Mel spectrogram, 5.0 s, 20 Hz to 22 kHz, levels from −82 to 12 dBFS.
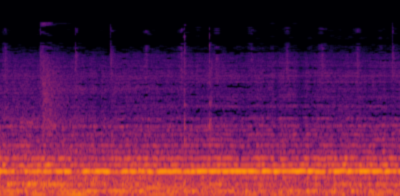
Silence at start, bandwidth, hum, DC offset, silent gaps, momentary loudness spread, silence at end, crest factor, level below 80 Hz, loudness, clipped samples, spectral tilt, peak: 0 s; 8.6 kHz; none; under 0.1%; none; 2 LU; 0 s; 12 dB; -28 dBFS; -16 LUFS; under 0.1%; -8 dB/octave; -4 dBFS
